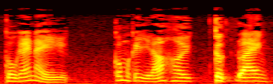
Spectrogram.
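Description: A man with a moderately high voice co-hosts a relationship advice programme. He talks conversationally and reflectively, softening his opinions as he offers them. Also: lively intonation, fast, no echo. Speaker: radio co-host giving relationship advice.

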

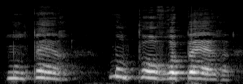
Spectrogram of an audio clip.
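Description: A woman reading an audiobook, voicing a brave, tearful teenage girl in a high, imploring voice. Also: moderate pace, mellow, lightly acted. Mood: distraught.

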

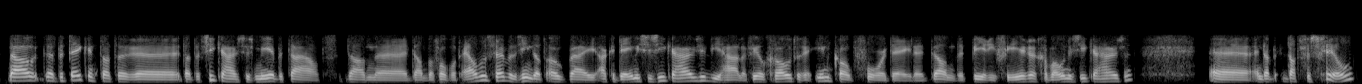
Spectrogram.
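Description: A man's voice: medium pitch, animated, normal speed, no echo. A man, a health economist, answering questions on news radio, hesitant with many fillers and restarts. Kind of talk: phone interview on news radio. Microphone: telephone. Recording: tinny phone line.

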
